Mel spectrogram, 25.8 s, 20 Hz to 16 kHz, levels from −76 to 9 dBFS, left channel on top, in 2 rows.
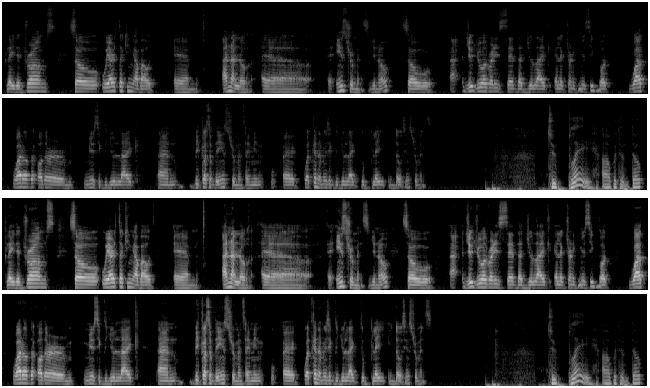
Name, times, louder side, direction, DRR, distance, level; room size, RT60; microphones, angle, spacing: voice 1, 0.1-1.0 1.4-3.0 3.4-3.9 4.4-6.2 6.5-7.7 8.0-8.6 8.9-12.1 12.5-12.9 13.1-15.5 16.0-21.4, right 7 dB, 55° right, 0.4 m, -25 dB
voice 2, 22.7-23.6 23.8-25.7, left 2 dB, 10° left, 0.4 m, -27 dB
11.0 x 3.8 x 3.3 m
head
